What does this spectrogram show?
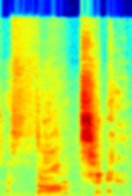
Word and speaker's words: Thoth: Um, Thoth is apparently pronounced thought.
